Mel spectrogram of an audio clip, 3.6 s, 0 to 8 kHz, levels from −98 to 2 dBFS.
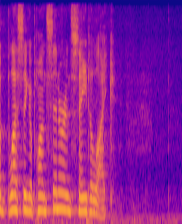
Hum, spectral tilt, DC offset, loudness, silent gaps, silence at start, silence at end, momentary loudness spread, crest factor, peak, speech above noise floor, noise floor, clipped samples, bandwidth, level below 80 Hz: none; -5 dB/octave; under 0.1%; -23 LUFS; none; 0 s; 1.35 s; 11 LU; 16 dB; -8 dBFS; 30 dB; -53 dBFS; under 0.1%; 7.6 kHz; -50 dBFS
